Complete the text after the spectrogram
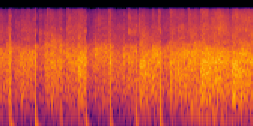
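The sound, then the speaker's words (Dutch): An audience applauds the winner of a yearly prize with dense, sustained clapping that holds at an even, lively level throughout. “Laten we allemaal een groot applaus geven aan een winnaar van dit jaar”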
